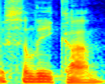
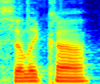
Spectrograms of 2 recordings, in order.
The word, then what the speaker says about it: Celica: But let me jump right into the first one, which is about the new Celica. Well, we pronounce it Celica here in Canada. In the US, I think it's Celica.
